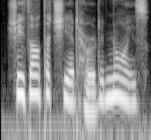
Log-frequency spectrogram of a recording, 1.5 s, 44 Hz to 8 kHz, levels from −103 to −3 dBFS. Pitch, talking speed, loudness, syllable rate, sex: 195 Hz, 315 wpm, -15 LUFS, 6.6 syllables/s, female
